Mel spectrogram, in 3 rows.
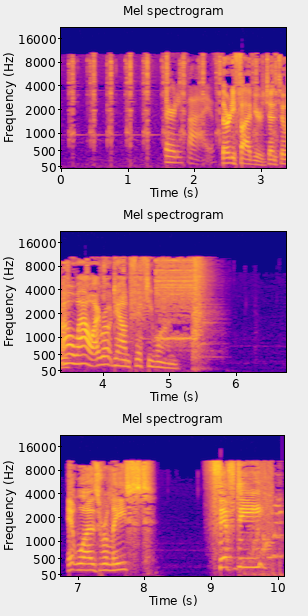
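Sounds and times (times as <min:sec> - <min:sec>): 
quiz game timer ticking: 0:00.0 - 0:05.4
speech: 0:01.6 - 0:05.4, 0:06.9 - 0:08.2, 0:09.2 - 0:10.0.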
